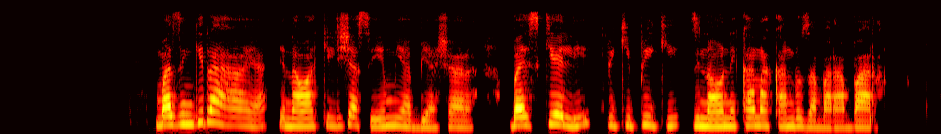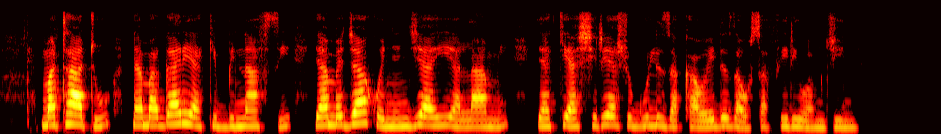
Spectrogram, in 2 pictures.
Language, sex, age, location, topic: Swahili, female, 25-35, Mombasa, government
